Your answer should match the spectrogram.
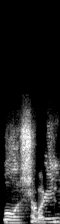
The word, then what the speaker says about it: Sherry: Hey, Cherry. Yeah, Sherry, but I always want to say Cherry. It looks like cherry.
